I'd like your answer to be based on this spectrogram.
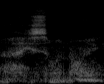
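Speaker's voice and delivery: quiet, under-the-breath whisper.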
